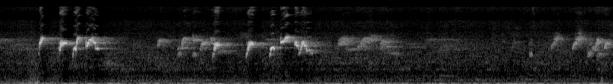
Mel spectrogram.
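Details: Red-whiskered bulbul singing short bursts of rich, warbling whistled phrases, several lively notes clustered then pausing, with a few sharp clicks and faint rustling behind.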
